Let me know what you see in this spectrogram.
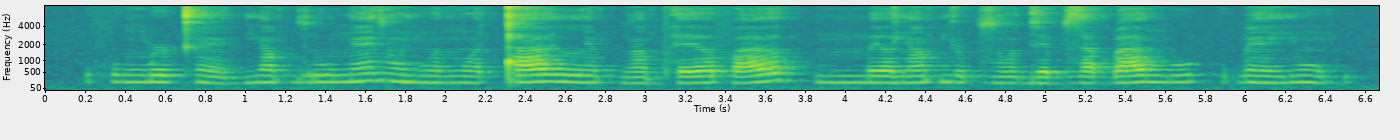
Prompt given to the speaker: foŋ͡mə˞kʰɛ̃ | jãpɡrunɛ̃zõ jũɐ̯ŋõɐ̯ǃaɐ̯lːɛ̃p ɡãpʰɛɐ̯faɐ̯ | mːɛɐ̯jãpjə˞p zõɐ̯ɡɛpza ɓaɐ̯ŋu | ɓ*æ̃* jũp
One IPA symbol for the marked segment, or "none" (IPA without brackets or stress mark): ɛ̃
